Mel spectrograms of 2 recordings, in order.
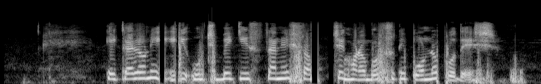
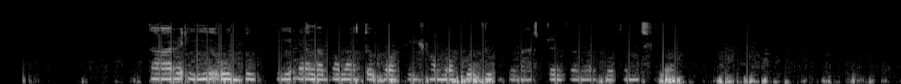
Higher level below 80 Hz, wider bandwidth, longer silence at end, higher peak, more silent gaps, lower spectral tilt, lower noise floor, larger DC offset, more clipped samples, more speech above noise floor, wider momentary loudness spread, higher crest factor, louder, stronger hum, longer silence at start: first, -36 dBFS vs -46 dBFS; about the same, 7.8 kHz vs 7.6 kHz; about the same, 0.15 s vs 0.25 s; first, 0 dBFS vs -6 dBFS; neither; second, -5 dB/octave vs -7 dB/octave; second, -40 dBFS vs -65 dBFS; neither; neither; second, 29 dB vs 41 dB; second, 6 LU vs 18 LU; second, 12 dB vs 20 dB; first, -12 LUFS vs -25 LUFS; neither; second, 0.45 s vs 1.35 s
